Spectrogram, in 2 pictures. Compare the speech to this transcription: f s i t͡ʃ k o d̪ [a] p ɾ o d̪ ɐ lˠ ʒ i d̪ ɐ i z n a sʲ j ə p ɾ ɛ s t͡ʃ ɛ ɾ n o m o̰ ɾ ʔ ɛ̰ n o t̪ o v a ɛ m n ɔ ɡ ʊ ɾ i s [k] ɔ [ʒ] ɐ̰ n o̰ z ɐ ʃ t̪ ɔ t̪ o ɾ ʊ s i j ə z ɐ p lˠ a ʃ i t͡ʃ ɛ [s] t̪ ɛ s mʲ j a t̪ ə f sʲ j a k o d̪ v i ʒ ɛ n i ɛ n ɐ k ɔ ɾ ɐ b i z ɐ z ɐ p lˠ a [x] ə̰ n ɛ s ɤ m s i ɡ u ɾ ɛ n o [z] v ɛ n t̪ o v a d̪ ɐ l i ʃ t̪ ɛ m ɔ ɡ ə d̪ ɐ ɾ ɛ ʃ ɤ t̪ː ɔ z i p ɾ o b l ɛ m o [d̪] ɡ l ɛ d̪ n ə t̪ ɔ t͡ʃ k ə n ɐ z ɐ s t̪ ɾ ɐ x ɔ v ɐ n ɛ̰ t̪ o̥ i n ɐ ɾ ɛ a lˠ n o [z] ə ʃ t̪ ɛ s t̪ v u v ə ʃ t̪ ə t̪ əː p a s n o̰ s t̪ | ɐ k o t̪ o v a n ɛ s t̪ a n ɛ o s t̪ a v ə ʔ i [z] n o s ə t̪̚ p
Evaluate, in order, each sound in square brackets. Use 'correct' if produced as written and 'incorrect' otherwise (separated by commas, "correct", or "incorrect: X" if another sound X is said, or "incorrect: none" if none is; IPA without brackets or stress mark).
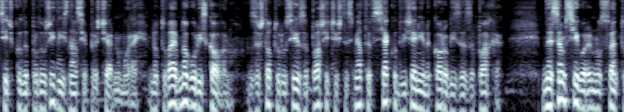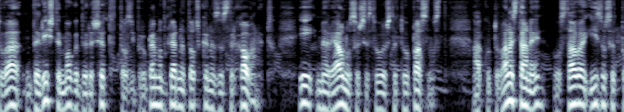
incorrect: ɐ, correct, incorrect: v, incorrect: ʃ, correct, incorrect: s, correct, incorrect: s, correct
